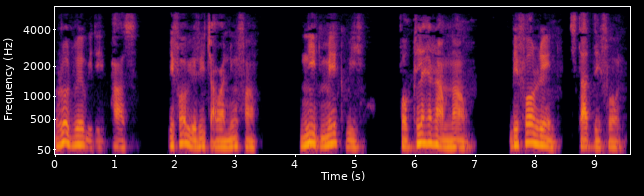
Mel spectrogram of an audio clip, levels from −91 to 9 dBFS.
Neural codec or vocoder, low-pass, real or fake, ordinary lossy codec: vocoder, 44.1 kHz, 128 mel bands every 256 samples, BigVGAN v2; 5.4 kHz; fake; MP3, 32 kbps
